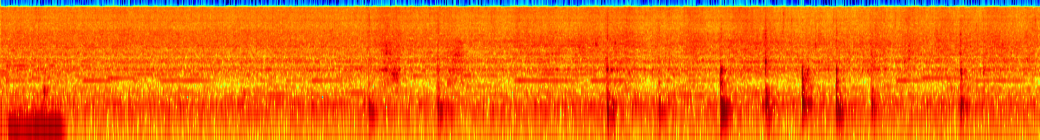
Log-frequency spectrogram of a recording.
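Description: Pork sizzling as it fries in a little vegetable oil in a pan, a steady hiss. From about four seconds in, a utensil clicks and scrapes against the pan now and then as the meat is stirred.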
